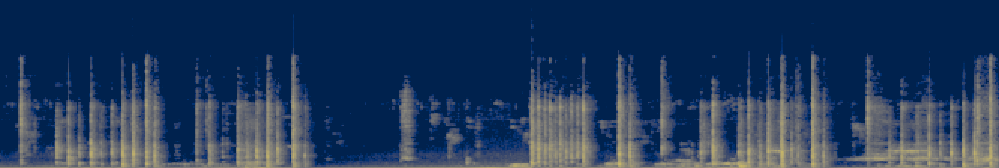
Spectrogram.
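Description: Hindi text being typed in Mangal Inscript layout on a computer keyboard: brisk bursts of close key clicks with short pauses, a steady low hum underneath.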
